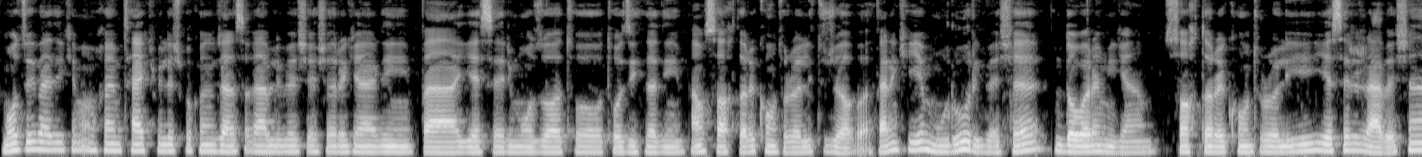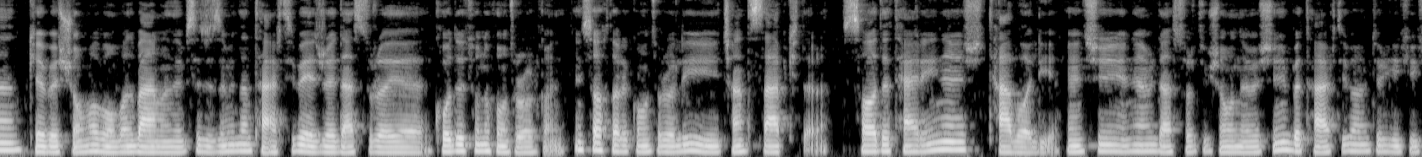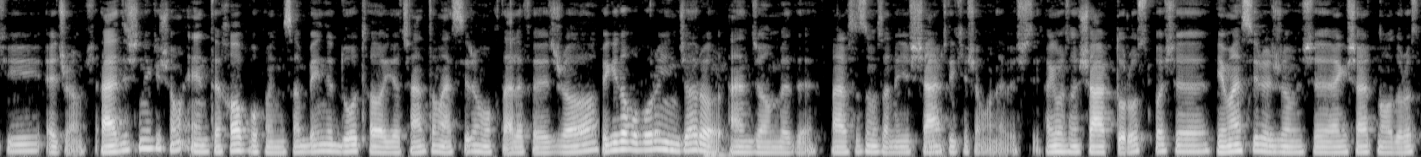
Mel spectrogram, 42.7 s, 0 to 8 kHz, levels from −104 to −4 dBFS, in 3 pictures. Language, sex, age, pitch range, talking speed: Persian, male, 20-39, 105-125 Hz, 160 wpm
